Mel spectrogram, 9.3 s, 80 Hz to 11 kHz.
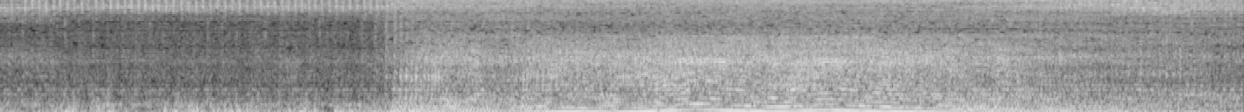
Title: Pulsar 150 timing chain noise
